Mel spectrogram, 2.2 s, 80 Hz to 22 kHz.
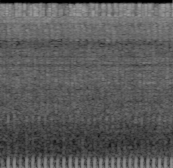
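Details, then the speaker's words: TaoTao GK110 go-kart, 4-cycle single, restarted after new carburetor fitted, checking idle adjustment: steady even low thumping about ten firings a second, no misses or rattles; idles cleanly. "So I'm going to fire it up. Make sure that the idle is adjusted properly. Oh yeah, I like this. This is a good one."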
